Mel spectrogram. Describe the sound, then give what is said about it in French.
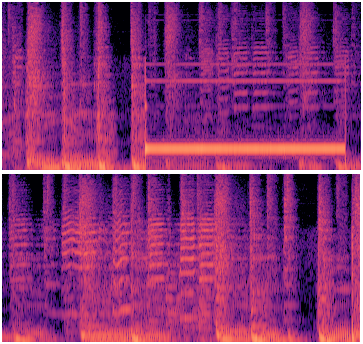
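A telephone ringing on the caller's end during a phone-in prize game: one steady, mid-pitched ring tone lasting about a second and a half, set against loud, rhythmic music that continues before and after. “Et ça sonne.”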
